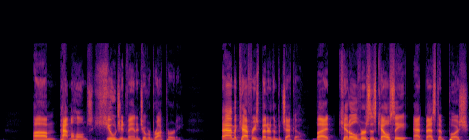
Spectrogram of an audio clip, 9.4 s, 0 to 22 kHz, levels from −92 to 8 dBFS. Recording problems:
none

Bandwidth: 15 kHz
